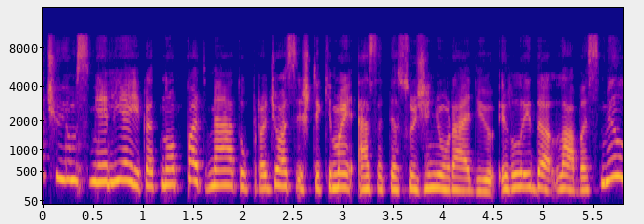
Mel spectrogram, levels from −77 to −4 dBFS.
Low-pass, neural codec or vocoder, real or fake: 9.9 kHz; vocoder, 22.05 kHz, 80 mel bands, WaveNeXt; fake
